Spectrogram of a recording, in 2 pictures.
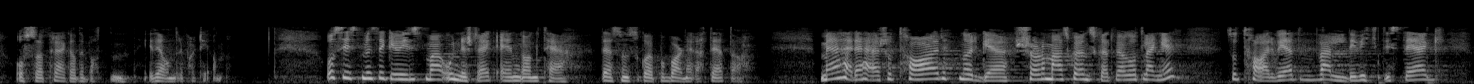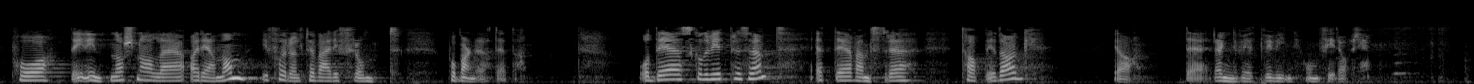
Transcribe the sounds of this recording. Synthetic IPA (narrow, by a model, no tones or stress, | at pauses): ʔɔsːɔæpʰɾeːɡɑd̪ɛbɑt̪ːn̩ɪ̰d̪ɪɑnd̪ɾəpʰɑʈʰḭːə̰nə | ɔsɪst̪mɛnsɪkːəʋɪnst̪mɔæɪʔʉnːəʂʈɾeːkæ̰ɪnɡɑŋːt̪ʰɪld̪̥ɛsɔmsɡoːɾpʰɔbɑːɳəɾɛ̰t̪ːɪheːt̪ə̰ | mɛɦæɾəhæːʂɔt̪ʰɑːɾnɔɾɡəʂøːɭɔmjæɪskɑlœnskəɑt̪ʋɪhɑɾɡɔt̪ːlɛŋːəɾsɔt̪ʰɑːɾʋɪɛt̪ʋɛld̪ɪʋɪkt̪ɪst̪eːɡpʰɔd̪̥ɛnɪnt̪əɳɑʂʊnɑːləɑɾeːnɑnɪfɔɾhɔlt̪ʰɪlɔʋæːɾəfɾɔnt̪pʰɔbɑːɳə̰ɾɛ̰t̪ːɪhḛːt̪ʰə̥ | ʔɔ̰d̪ɛskɑlɛʋiːt̪pʰɾɛsɪd̪ɛnt̪ɛ̰t̪̚d̪ɛʋɛnst̪ɾət̪ʰɑːpɪd̪ɑːɡ | jɑ̰ː | d̪̥ɛ̰ɾæŋnəɾʋɪɑt̪ʋɪʋɪnːɔmfḭːɾəo̰ːɾ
